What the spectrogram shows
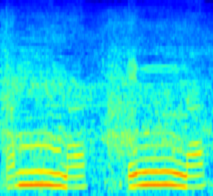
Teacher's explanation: নাকের বাঁশি হইতে গুন্নাহ পড়া হয়।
